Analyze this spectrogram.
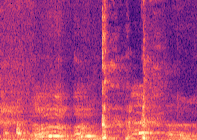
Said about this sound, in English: I, I'm sorry for coughing in your ears. Um, it's because I'm trying not to get excited and lose some uh, air in my lungs because I'm coming down with something.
